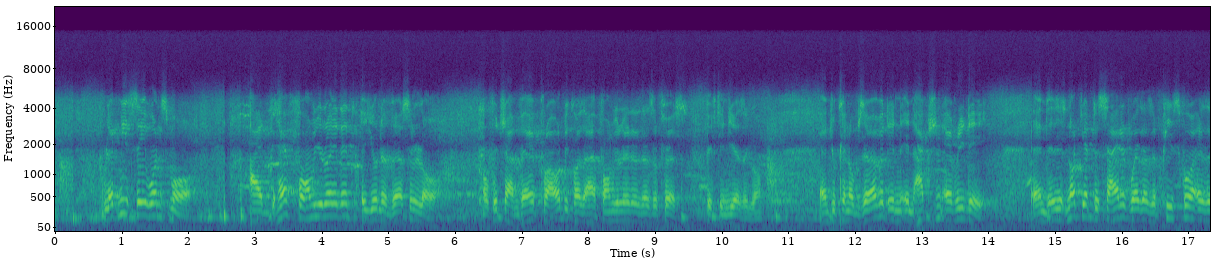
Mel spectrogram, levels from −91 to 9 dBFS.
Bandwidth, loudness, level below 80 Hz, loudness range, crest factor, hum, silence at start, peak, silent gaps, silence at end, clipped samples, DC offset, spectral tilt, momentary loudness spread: 14.5 kHz; -18 LUFS; -60 dBFS; 2 LU; 16 dB; none; 0 s; -2 dBFS; none; 0 s; under 0.1%; under 0.1%; -5 dB/octave; 8 LU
